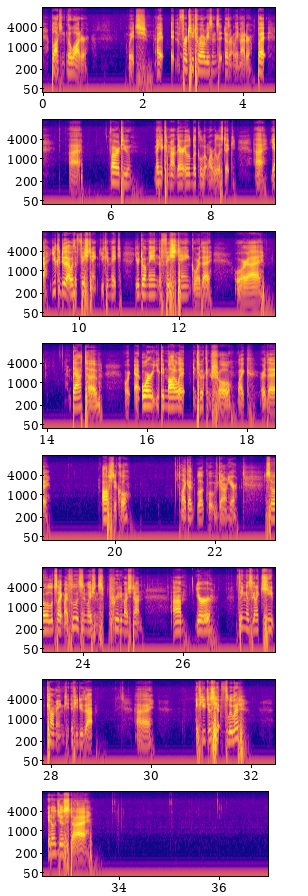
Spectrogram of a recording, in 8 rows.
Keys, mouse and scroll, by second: 18.9 right click, 22.4 Right, 22.7-23.9 Right, 24.1 Left, 24.2 Left, 24.3 Left, 24.5 Left, 24.6 Left, 24.7 Left, 24.8-25.3 Left, 25.6 Left, 25.7 Left, 25.8 Left, 25.9 Left, 26.1 Left, 26.3 Right, 26.5 Right, 29.1 right click, 29.7 click, 33.7 click.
